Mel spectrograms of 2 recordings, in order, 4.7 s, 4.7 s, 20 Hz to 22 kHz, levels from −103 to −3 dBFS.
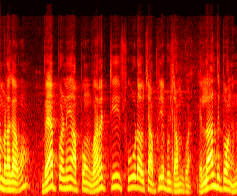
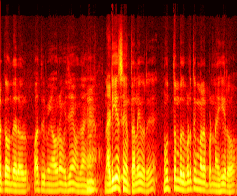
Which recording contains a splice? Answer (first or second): second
